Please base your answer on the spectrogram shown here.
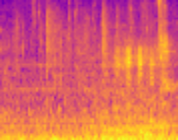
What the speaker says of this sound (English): hear a goat.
